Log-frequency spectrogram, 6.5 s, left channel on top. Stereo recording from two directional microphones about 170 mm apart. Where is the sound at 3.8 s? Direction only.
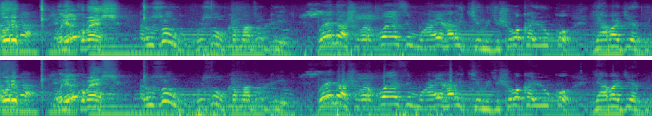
20° left (ahead or behind).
